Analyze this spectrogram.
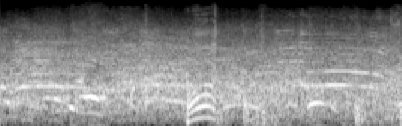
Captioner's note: crowd cheering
